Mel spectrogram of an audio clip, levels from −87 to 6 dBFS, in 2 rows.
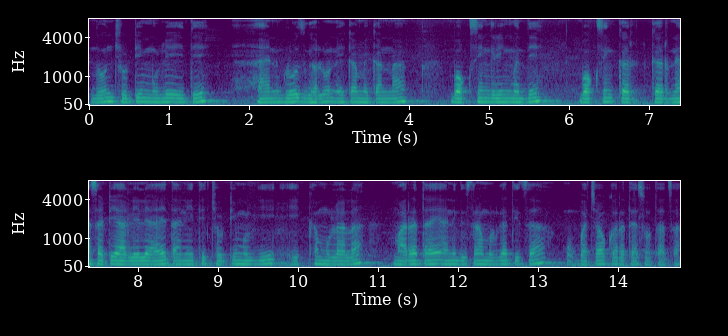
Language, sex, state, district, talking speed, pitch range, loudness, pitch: Marathi, male, Maharashtra, Pune, 125 wpm, 115-130 Hz, -34 LUFS, 120 Hz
